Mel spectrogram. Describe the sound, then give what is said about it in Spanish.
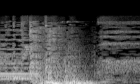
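A door is closed, landing as a dull, heavy low thunk with a brief rattle after it. “¡Basta! ¡Cierra la puerta!”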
